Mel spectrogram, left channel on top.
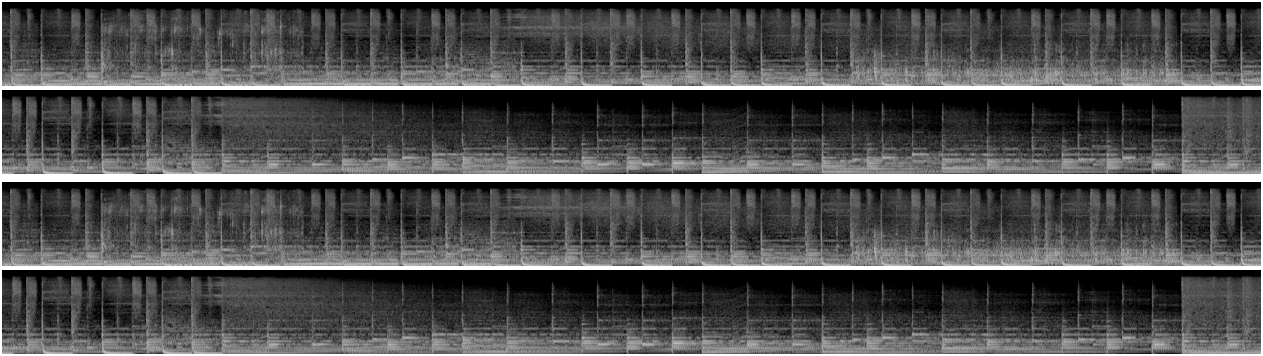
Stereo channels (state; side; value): identical; both; correlation 1.00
